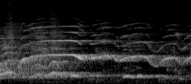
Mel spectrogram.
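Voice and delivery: high, wild villain cackle; maniacal laugh. Acted. Mad villain gloats over the will with a wild cackle. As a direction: cackle like a madman.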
